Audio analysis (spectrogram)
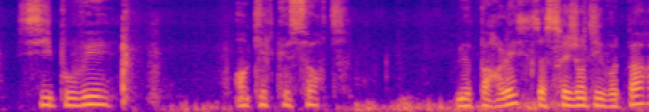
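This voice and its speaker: A quiet male voice with a dark, mellow tone, fairly even intonation and a moderate pace, the sound dry and close with no echo. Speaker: paranormal investigator youtuber. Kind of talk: ghost hunting vlog. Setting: outdoors in a cemetery at night. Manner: loud; hushed.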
